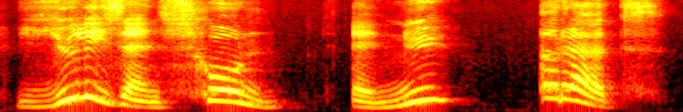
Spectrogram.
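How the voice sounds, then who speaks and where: A woman teacher voicing a brisk, fond mother in a children's storybook, in a slightly lower, measured motherly tone. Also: huge pitch swings, dark tone, breathy edge, full character voice. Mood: cheerful. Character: a mother bathing her two muddy children, brisk and fond.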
